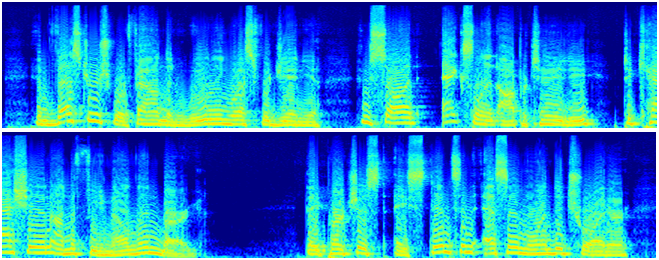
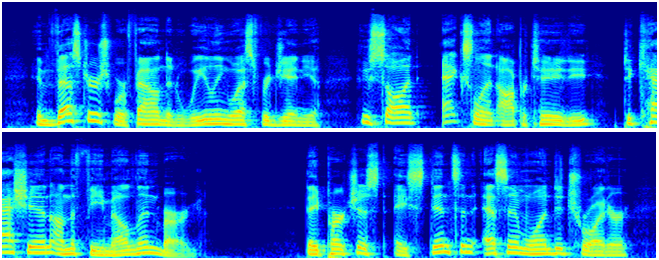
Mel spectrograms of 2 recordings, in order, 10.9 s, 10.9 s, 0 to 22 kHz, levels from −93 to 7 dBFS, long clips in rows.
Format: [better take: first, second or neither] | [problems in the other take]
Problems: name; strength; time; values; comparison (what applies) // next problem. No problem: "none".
second | distortion; heavy; 6 dB below the speech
